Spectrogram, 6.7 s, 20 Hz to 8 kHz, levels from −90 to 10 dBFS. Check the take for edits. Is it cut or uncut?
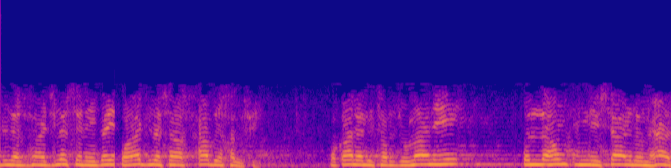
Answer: cut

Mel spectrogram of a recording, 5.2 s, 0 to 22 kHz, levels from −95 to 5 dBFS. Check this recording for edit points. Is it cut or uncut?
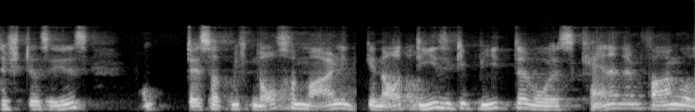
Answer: cut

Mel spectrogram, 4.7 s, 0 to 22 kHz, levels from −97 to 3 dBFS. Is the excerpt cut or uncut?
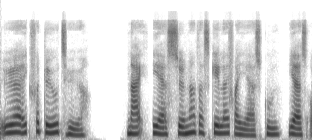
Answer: cut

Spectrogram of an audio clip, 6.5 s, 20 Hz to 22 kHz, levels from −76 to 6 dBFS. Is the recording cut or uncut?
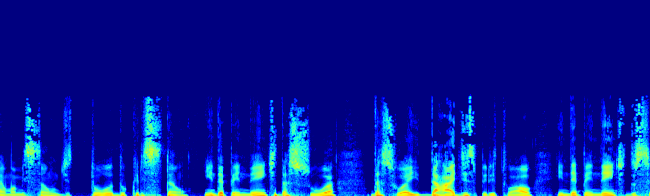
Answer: uncut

